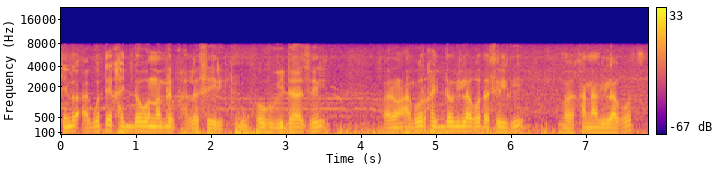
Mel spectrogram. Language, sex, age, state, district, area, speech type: Assamese, male, 45-60, Assam, Barpeta, rural, spontaneous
